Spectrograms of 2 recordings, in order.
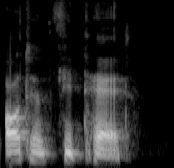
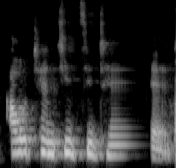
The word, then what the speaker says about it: Authentizität: Ich glaube, der größte Faktor ist, denke ich, Authentizität. Habe ich das richtig ausgesprochen? Ja, ne? – Authentizität. – Habe ich nicht richtig ausgesprochen, genau.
